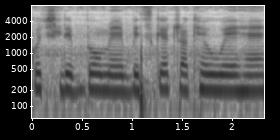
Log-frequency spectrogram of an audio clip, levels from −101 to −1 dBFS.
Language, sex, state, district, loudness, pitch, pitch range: Hindi, female, Bihar, Araria, -25 LUFS, 200 Hz, 195-205 Hz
